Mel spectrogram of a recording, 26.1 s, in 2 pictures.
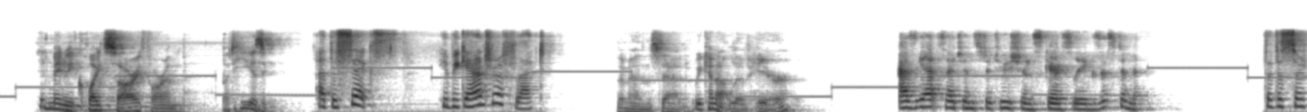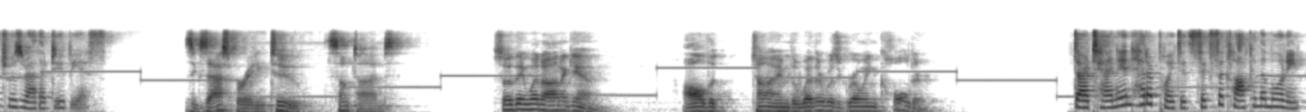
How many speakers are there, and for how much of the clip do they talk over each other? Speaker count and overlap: four, no overlap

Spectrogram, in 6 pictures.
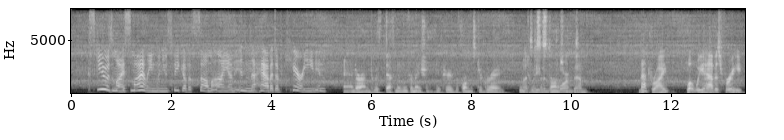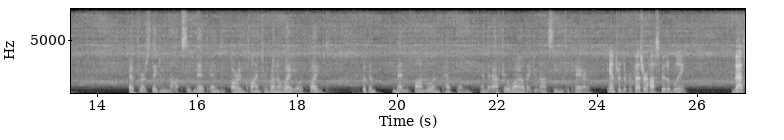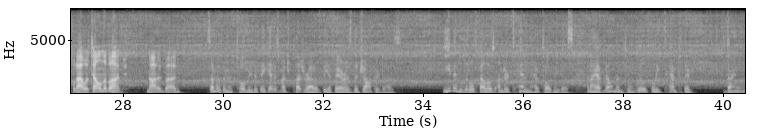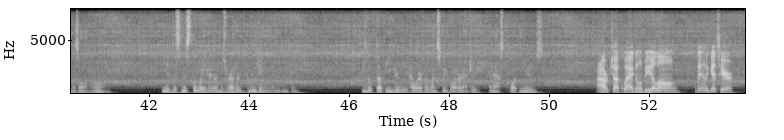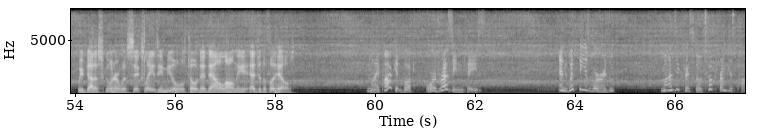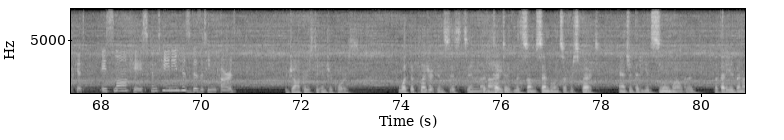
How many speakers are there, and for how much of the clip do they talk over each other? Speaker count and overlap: four, about 2%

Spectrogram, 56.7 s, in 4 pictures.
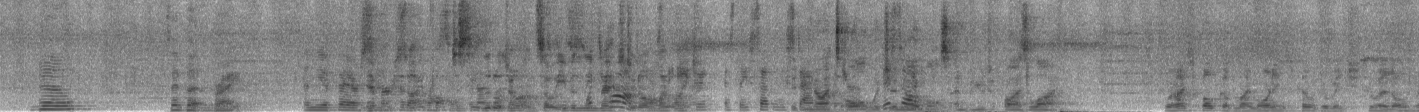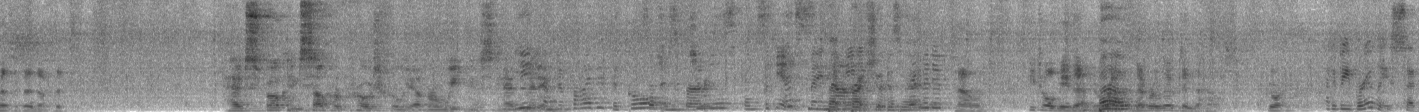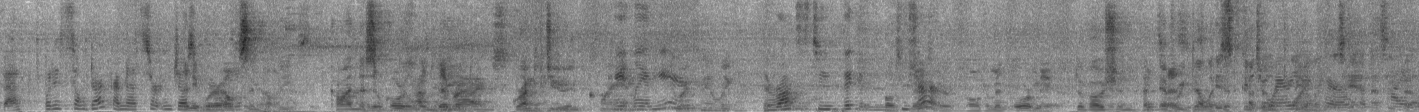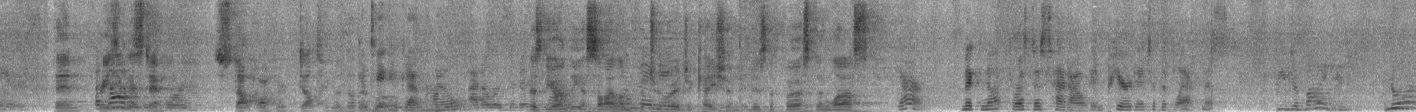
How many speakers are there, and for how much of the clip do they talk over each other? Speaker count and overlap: nine, about 44%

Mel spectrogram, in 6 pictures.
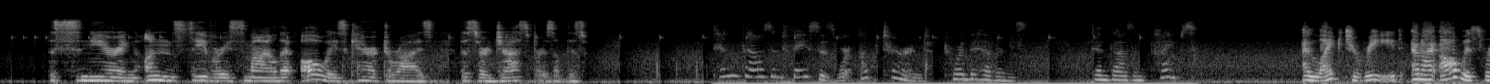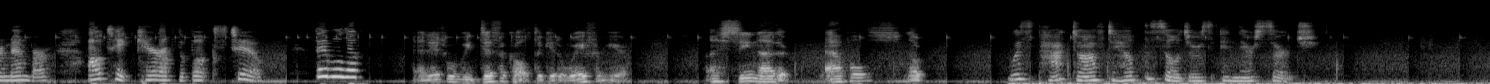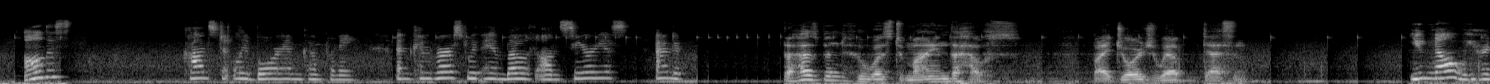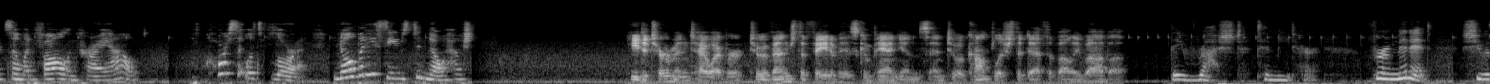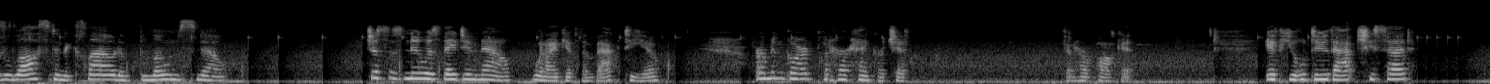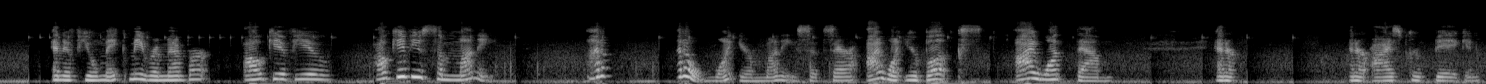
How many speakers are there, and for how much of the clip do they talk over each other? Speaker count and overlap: ten, no overlap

